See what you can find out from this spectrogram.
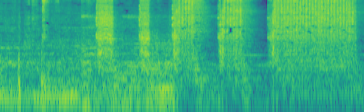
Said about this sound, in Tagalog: So impact wrench natin.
